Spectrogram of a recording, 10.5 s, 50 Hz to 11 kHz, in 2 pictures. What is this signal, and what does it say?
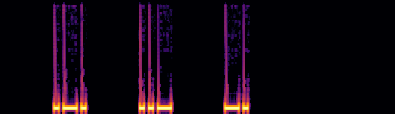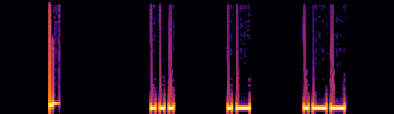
Morse code, heard as a keyed tone, about 20 wpm, spaced as for 9 wpm, 700 Hz. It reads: RUN SAW
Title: 4x Character Spacing - Top 300 Words - 20wpm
